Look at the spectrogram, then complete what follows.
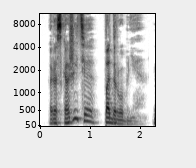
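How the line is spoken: Soft request. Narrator (Russian): мягко попросил он

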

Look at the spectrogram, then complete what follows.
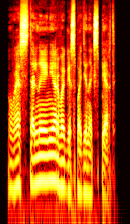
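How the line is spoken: Muttered through teeth. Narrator (Russian): пробормотал сквозь зубы Мортон

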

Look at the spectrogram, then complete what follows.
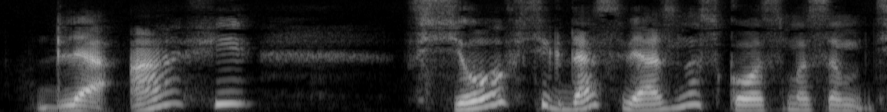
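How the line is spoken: Laughing. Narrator (Russian): Тивиса засмеялась

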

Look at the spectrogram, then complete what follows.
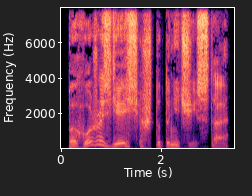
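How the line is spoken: Bear growling. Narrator (Russian): прорычал медведь

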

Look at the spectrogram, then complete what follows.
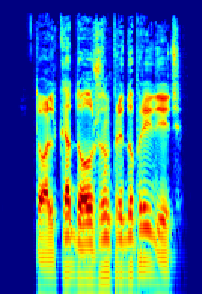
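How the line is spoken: Stern. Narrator (Russian): строго произнес я

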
